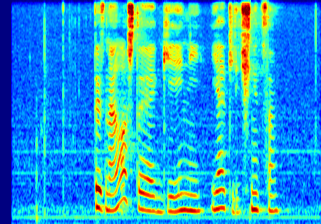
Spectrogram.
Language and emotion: Russian, positive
